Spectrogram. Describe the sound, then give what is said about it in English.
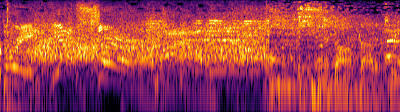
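A basketball player spins and slam dunks, the ball clanging against the rim amid a loud, roaring arena crowd, with the cheering swelling sharply after the dunk and voices shouting over the noise. “He spins and he slams. A spin and a slam for Anthony Davis.”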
